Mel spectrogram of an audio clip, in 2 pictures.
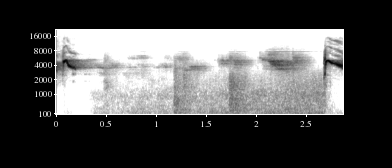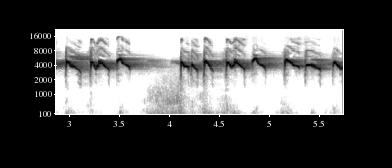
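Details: Oriental white-eye performing 'buka sing' display song on 24 February 2023: faint scattered high notes and soft rustling, then two loud runs of quick, ringing chirps, each note dropping in pitch.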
